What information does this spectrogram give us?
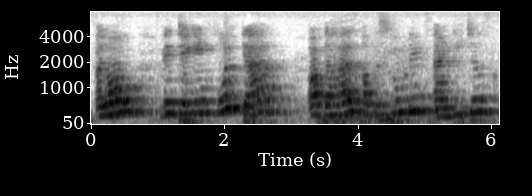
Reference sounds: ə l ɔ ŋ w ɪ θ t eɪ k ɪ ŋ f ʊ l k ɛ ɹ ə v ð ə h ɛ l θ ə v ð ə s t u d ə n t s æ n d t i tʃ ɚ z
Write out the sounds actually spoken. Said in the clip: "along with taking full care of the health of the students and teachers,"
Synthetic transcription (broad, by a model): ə l ɔ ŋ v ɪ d t eɪ k ɪ ŋ f ʊ l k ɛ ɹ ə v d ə h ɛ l s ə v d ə s t u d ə n t s æ n d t i tʃ ɚ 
